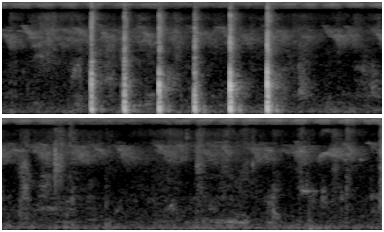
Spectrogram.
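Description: A hand slapping the side of a leather football spinning on a fingertip to keep it turning: six sharp slaps about half a second apart, starting about a second in.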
